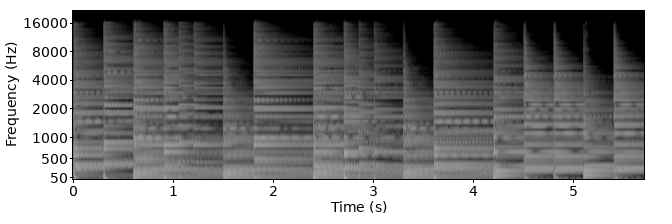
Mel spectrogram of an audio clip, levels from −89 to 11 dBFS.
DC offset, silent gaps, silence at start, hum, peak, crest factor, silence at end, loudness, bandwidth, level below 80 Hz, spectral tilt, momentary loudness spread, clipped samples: 0.2%; none; 0 s; none; -10 dBFS; 18 dB; 0 s; -28 LUFS; 17 kHz; -42 dBFS; -4 dB/octave; 5 LU; under 0.1%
